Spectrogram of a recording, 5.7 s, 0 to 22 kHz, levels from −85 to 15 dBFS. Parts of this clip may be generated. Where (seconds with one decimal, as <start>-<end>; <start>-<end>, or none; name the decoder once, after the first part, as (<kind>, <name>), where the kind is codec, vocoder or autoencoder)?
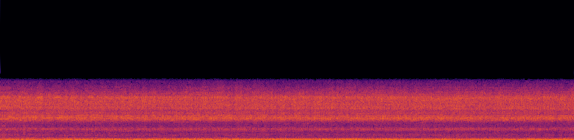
2.2-4.2 (vocoder, Vocos)

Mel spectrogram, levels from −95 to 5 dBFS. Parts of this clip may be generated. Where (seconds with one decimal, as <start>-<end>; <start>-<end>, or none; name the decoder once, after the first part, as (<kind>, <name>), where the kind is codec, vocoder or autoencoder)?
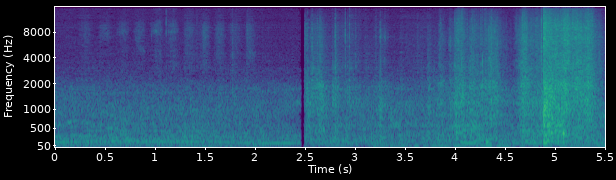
0.0-0.6 (codec, SNAC); 1.3-3.8

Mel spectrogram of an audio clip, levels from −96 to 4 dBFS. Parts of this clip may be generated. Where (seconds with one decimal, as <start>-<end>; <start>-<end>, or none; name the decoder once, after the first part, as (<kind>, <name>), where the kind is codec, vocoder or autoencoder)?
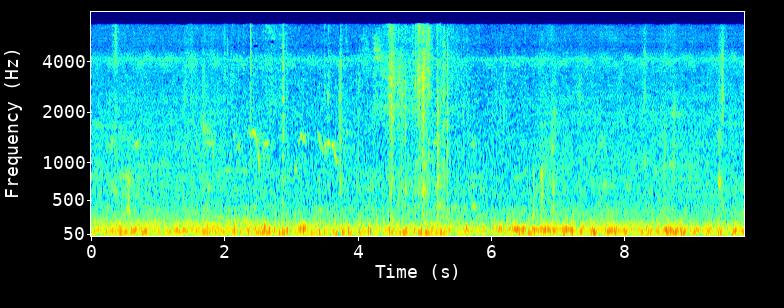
0.0-2.0 (vocoder, WaveNeXt); 6.7-9.8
